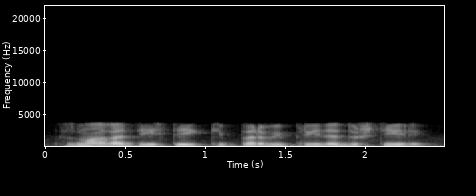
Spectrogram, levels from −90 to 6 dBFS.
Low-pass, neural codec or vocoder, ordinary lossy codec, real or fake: 3.6 kHz; none; none; real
